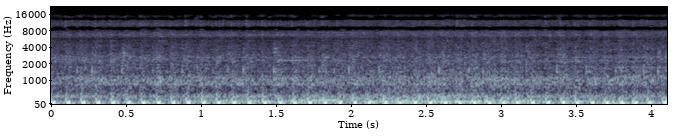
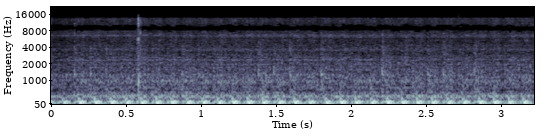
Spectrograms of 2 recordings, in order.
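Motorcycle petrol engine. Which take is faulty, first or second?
first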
